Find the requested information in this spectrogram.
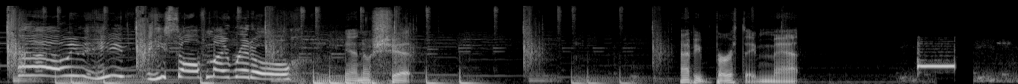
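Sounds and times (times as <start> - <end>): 
speech: 0.2 - 4.2, 6.8 - 8.1
phone electronic beep while redialing: 9.2 - 9.6.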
